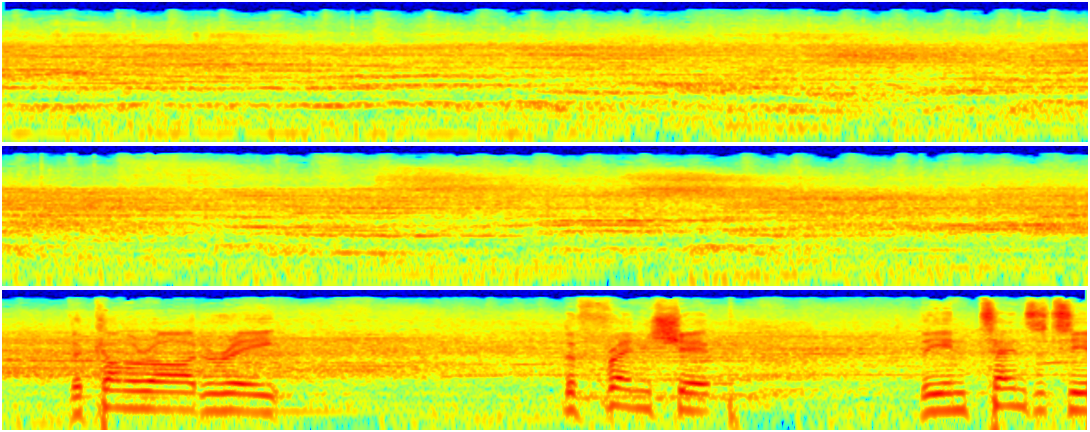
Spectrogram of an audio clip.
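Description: A crowd chatters and cheers steadily in a large echoing hall.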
